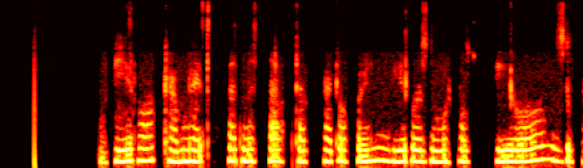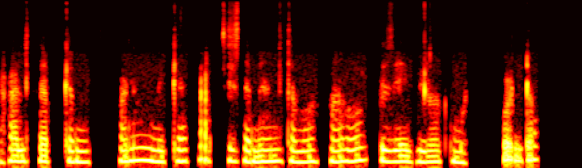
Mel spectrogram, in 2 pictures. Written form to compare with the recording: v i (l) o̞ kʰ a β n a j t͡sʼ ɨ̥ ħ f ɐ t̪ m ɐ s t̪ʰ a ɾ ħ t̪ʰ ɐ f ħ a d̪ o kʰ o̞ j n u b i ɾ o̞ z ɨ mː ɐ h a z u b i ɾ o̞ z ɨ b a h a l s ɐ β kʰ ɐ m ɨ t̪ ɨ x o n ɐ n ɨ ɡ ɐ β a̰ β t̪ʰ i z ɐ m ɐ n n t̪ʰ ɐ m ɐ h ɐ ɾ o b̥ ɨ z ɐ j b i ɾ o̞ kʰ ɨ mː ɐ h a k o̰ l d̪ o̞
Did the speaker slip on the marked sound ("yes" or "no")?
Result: yes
